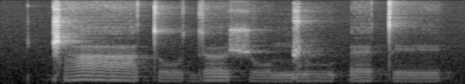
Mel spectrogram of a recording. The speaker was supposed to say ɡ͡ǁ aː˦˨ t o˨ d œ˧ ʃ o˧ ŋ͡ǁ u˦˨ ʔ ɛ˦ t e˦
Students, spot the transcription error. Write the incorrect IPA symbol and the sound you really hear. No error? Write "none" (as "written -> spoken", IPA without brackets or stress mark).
none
